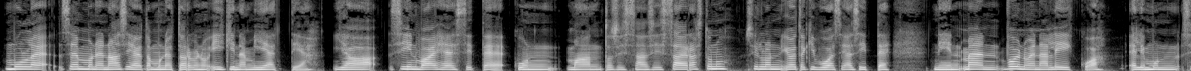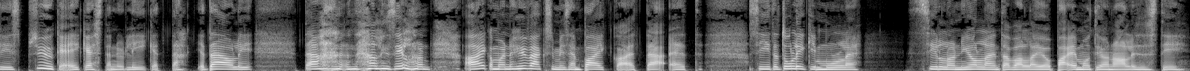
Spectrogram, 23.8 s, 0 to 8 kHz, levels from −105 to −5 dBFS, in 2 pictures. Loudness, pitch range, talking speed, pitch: -22 LUFS, 205-245 Hz, 140 wpm, 225 Hz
